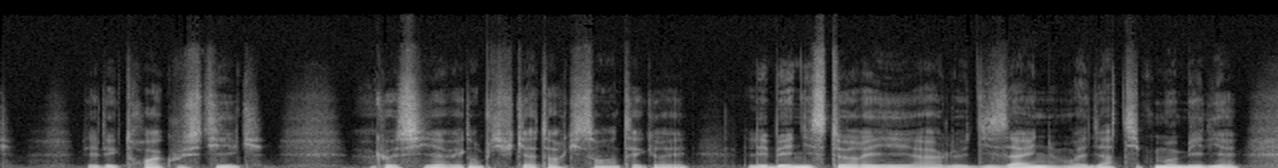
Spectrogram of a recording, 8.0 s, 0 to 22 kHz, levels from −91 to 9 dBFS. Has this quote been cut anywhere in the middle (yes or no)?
yes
